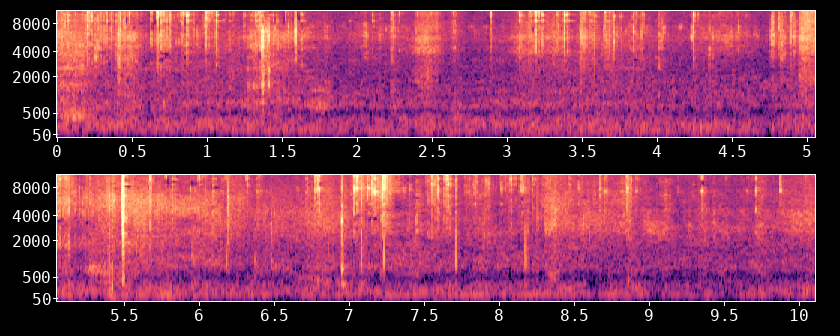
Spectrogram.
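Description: Faint metallic jingling and clicking of dog collar tags and leash clips as the leashed dogs move about, with one sharper click about halfway through.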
